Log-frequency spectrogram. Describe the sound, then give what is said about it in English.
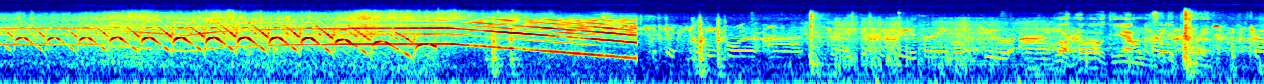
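A loud police siren yelps in rapid rising-and-falling cycles, then winds down in a long descending wail before cutting off, after which people start talking. “Why do the cops have their lights on and why are they speeding when the ambulance is already there bringing the fucking dead bodies out?”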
